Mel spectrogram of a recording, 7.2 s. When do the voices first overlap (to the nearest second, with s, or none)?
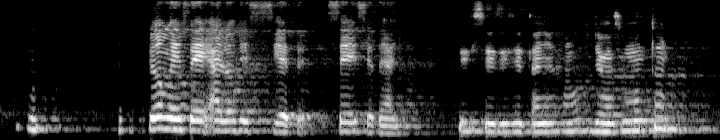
none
